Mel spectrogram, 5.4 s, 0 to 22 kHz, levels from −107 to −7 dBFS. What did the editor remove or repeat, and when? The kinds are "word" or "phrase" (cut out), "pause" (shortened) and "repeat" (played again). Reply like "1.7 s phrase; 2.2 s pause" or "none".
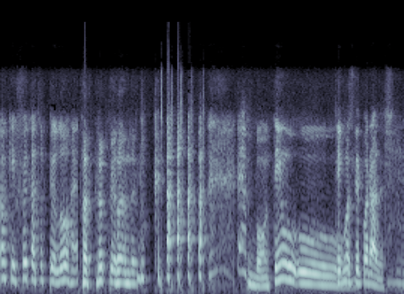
1.0 s phrase; 1.8 s word; 3.3 s word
